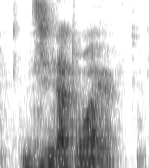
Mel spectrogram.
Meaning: Pre-1990 spelling of dinatoire
- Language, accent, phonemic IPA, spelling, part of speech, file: French, Canada, /di.na.twaʁ/, dînatoire, adjective, LL-Q150 (fra)-dînatoire.wav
